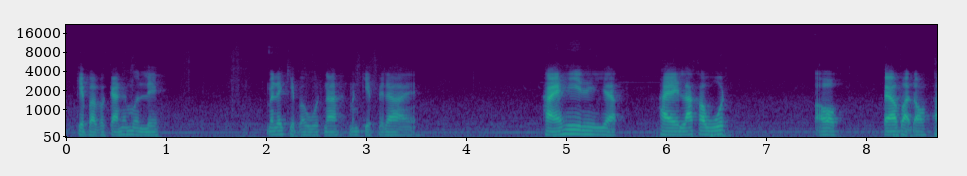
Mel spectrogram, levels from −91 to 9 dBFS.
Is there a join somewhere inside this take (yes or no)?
no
